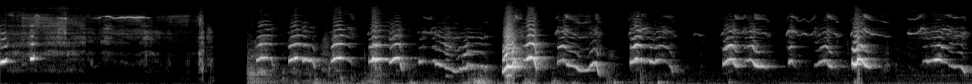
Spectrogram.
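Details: Dog crying, a series of high, wavering whimpers and yelps that bend up and down, several per second in short bouts with brief silences, a few sharper yips between; no other sounds.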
